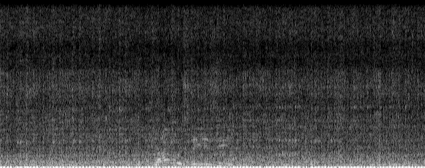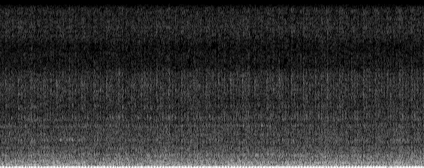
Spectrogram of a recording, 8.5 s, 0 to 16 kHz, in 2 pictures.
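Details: Gas International Harvester 434 tractor, long unrun, battery boosted, running after governor rod reconnected to carburetor: steady low-pitched chug, even with no misses or knocks; healthy and settled.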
